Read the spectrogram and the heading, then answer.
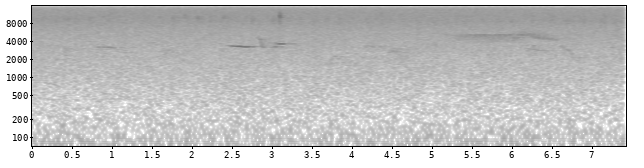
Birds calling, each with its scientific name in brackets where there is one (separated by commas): Hermit Thrush (Catharus guttatus), Orange-crowned Warbler (Leiothlypis celata)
